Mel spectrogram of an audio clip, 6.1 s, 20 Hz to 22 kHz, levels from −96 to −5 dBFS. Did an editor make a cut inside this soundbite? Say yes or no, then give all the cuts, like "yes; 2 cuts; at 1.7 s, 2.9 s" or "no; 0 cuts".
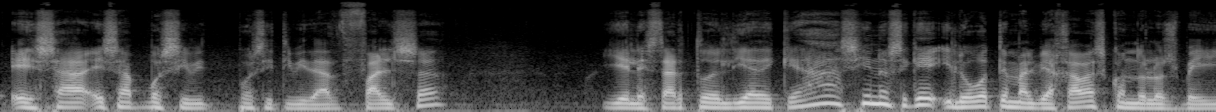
no; 0 cuts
